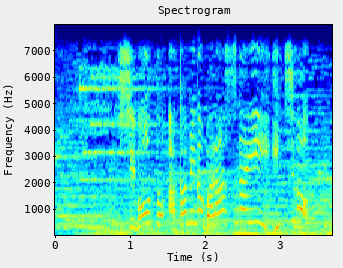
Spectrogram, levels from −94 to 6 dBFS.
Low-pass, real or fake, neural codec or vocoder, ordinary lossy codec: 7.2 kHz; real; none; Opus, 32 kbps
